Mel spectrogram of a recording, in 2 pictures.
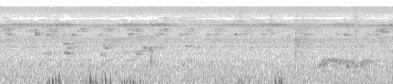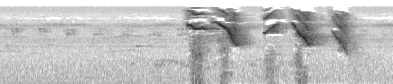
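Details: Squirrel calling, recorded for use in photography: after quiet background with soft ticks and a faint hum, a burst of loud, sharp, high calls sweeping downward, given in quick pairs over the final two seconds.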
